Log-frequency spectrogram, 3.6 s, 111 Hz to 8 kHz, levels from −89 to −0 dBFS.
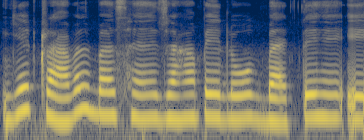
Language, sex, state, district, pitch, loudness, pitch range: Hindi, female, Uttar Pradesh, Lalitpur, 225 Hz, -15 LUFS, 215-235 Hz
